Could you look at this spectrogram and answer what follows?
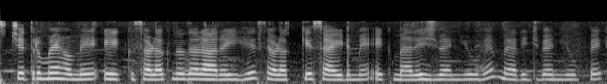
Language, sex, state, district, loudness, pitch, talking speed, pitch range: Hindi, female, Madhya Pradesh, Bhopal, -16 LUFS, 235 Hz, 195 wpm, 225-250 Hz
